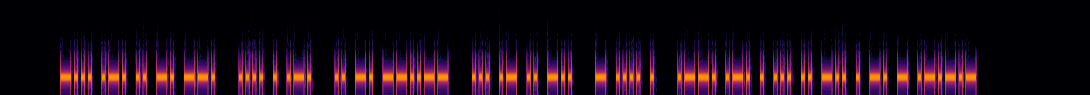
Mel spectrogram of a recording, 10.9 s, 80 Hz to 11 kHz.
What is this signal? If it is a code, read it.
Morse code, heard as a keyed tone, about 34 wpm, 700 Hz. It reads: BRING HER IN, SAID THE PRESIDENT.
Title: Sentences from Top 1000 Words 35wpm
